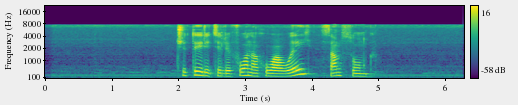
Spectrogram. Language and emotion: Russian, neutral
